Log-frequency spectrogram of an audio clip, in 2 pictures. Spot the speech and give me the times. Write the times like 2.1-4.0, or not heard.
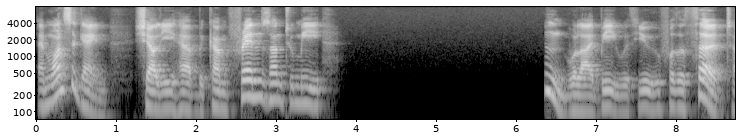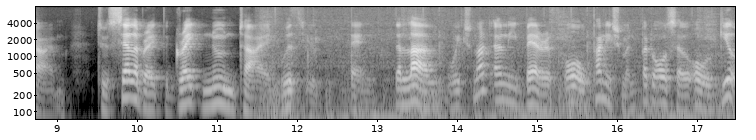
0.0-3.5, 6.3-17.4.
